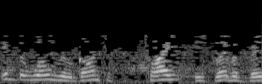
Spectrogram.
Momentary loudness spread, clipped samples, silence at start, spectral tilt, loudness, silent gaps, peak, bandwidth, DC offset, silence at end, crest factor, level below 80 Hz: 11 LU; under 0.1%; 0 s; -10.5 dB/octave; -23 LUFS; none; -6 dBFS; 4.1 kHz; under 0.1%; 0 s; 16 dB; -58 dBFS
